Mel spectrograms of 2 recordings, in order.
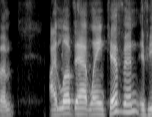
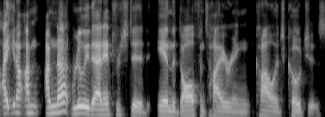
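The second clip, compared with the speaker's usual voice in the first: normal talking voice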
